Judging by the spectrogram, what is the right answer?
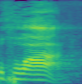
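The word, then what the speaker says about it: רוּחַ: Eu já falei para vocês uma certa vez que o sopro ali em hebraico se pronuncia pro roá, que quer dizer hálito, vento ou aspirar ou até mesmo, né?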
